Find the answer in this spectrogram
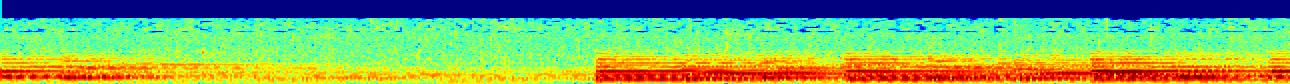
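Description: Soft solo piano music over a steady background of rain sound. A chord dies away over the first three seconds, and a new phrase starts about three seconds in.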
